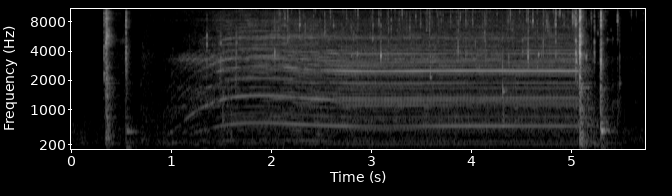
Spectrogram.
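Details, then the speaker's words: Gear pump of an espresso machine, said to sound more like a race car than a rotary pump. A clean whine climbs over about a second, then holds a steady, even pitch with no rattle or surging; normal gear pump running. "And with the gear pump sounds like more like race car, right? Okay, sounds very and pretty cool."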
